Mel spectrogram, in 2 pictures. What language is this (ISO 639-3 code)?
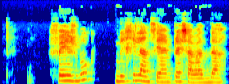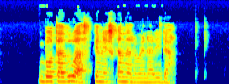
eus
